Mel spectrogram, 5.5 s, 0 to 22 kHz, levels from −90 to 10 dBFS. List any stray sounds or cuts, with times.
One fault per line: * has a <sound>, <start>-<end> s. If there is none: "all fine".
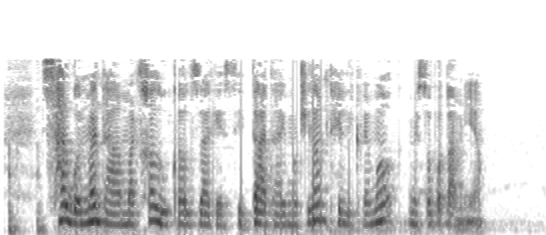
* has a dropout, 1.7-1.8 s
